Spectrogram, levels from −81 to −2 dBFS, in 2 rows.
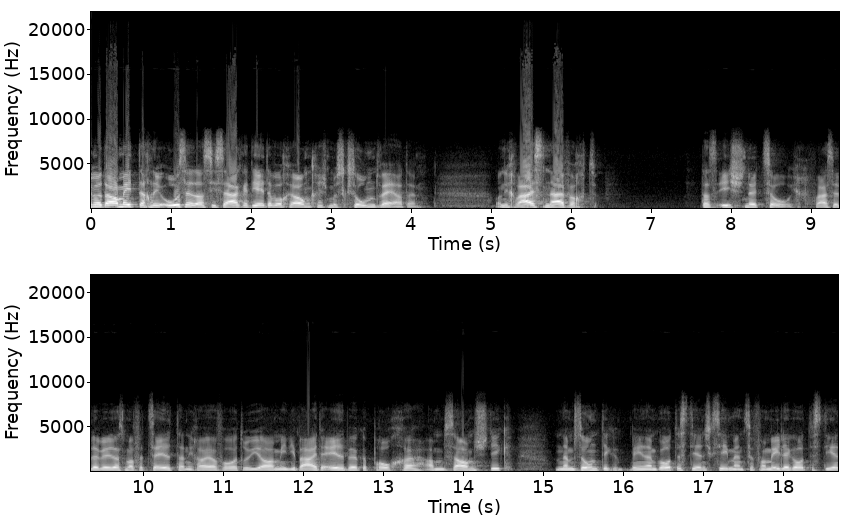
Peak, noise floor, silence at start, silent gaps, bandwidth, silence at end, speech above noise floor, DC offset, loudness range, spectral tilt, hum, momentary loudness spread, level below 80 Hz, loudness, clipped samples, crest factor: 0 dBFS; -62 dBFS; 0 s; none; 12 kHz; 0 s; 48 dB; under 0.1%; 5 LU; -5.5 dB/octave; none; 11 LU; -58 dBFS; -15 LUFS; 0.2%; 14 dB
